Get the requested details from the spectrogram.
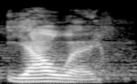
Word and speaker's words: Yahweh: that is actually the name of God, which is pronounced Yahweh.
